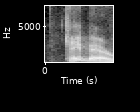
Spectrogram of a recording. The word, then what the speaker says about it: Keibert: K-Bear Ruiz, yeah. – Keibert Ruiz. – I think so. – I stink. What? Nah, nothing. – It's K-Bear.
